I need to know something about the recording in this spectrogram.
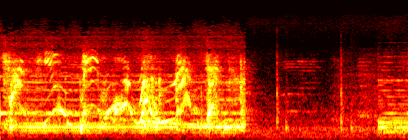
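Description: Cartoon soundtrack played through laptop speakers: music with a high, swooping voice over it that cuts off about two and a half seconds in. A few faint clicks follow, then another clip's music starts just before the end.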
